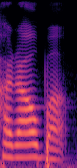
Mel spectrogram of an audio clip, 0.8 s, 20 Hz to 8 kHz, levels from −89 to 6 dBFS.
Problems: none marked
